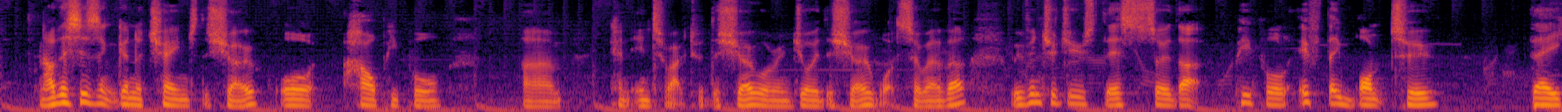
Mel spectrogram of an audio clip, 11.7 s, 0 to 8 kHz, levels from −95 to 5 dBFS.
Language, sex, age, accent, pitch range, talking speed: English, male, 30-49, British, 115-145 Hz, 170 wpm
